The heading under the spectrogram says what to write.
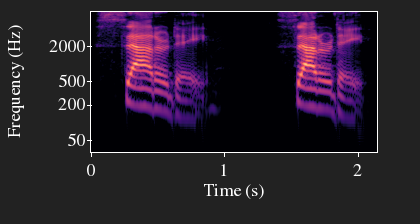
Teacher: Primary stress is on the first syllable.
